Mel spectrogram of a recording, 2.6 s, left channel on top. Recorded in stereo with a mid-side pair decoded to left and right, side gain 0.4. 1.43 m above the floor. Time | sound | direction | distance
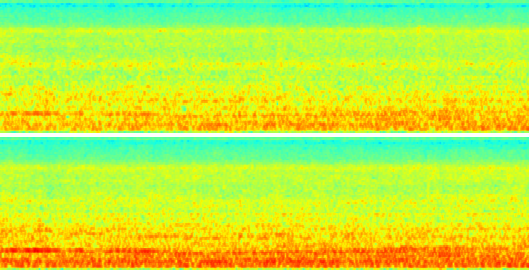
0.0 | a motorcycle | 65° right | ?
